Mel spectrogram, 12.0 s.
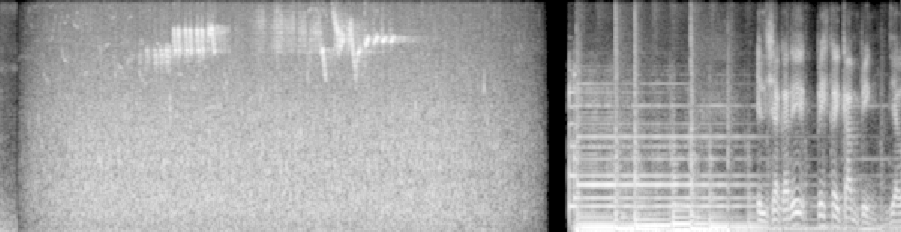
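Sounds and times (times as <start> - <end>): birds chirping and trilling: 0.0 - 7.0.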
